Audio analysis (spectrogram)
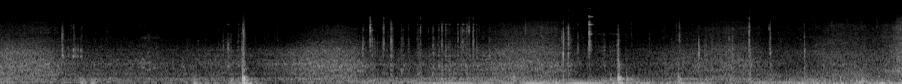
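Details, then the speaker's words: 2010 Citroën C1 rear wheel bearing hub, wheel spun by hand before replacement; low steady roar from the worn bearing. "I'm hoping you can hear this roaring sound coming from the worn bearing."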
